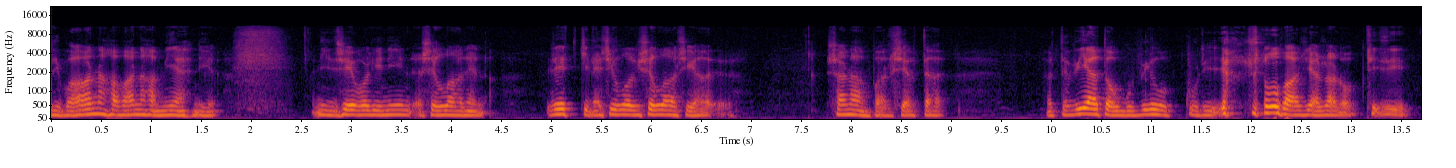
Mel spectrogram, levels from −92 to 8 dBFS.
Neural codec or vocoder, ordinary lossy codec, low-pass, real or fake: none; none; 10.8 kHz; real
